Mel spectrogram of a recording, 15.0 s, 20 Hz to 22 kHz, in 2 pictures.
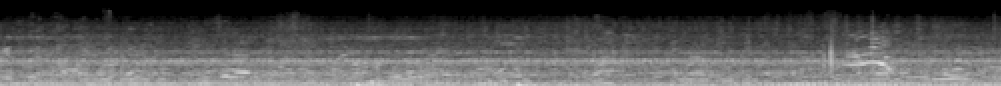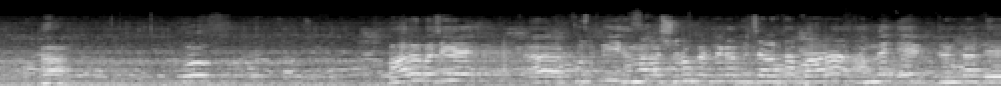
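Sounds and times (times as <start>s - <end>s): spectators calling and shouting: 0.0s - 15.0s.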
